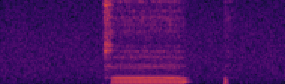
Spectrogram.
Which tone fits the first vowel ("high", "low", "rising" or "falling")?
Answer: falling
